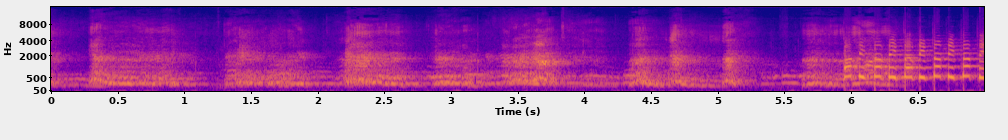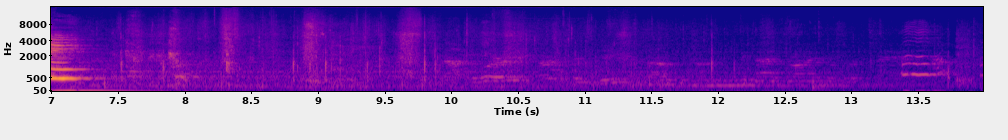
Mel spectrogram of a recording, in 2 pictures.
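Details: Cavalier King Charles Spaniel puppies, four of them, play-fighting over a sock inside a house: rough, rumbling growls in rapid bursts for about seven seconds, then a quieter stretch with scattered small squeaks and rustling.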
